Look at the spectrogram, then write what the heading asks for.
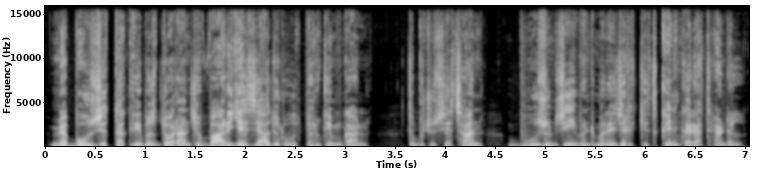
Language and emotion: Kashmiri, fearful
